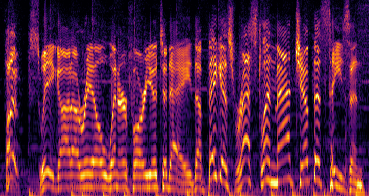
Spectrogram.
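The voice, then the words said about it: Booming sports announcer voice. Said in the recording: “I need to get my announcer voice going”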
